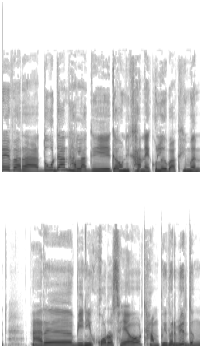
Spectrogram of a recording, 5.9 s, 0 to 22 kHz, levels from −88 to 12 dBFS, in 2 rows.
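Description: Gain pumping runs throughout: the input gain is likely set far too high, so a fast limiter keeps dragging the level down by about 20 dB, making the speech sound squashed.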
